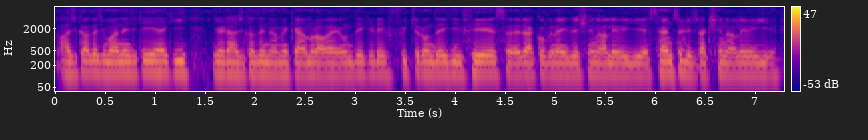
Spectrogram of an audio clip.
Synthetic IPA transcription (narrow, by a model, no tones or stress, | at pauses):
ə̰d͡ʒkəld̪ezəmaːneːt͡ʃkɪeɦɛːkɪ | d͡ʒeːɽaːəd͡ʒkəld̪eːnəmẽːkɛːmɾaːɛːʊ̃nd̪eːkeːɽeːpʰiːt͡ʃəɾɦʊ̃nd̪eːkɪpʰeːsɾɛːkɔːɡənaːɪzeːʃənaːleːɦoiɛːsɛ̃ːnsəɾɖɪʈɛːkʃənaːleːɦoːiɛː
